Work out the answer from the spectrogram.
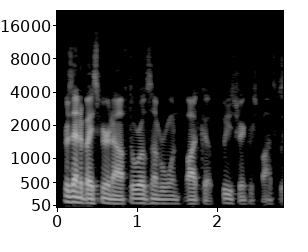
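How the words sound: The pitch falls like a statement. It is stated as fact. The speaker calls it right. "Stated as fact"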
